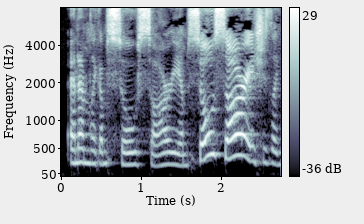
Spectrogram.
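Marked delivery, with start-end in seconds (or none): 1.5-2.4 higher, louder repeated apology; retold pleading apology, voice raised; emphatic apology. Retold apology, repeated more forcefully.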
